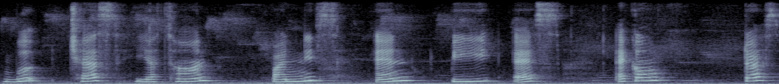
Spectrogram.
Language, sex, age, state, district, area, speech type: Kashmiri, female, 30-45, Jammu and Kashmir, Ganderbal, rural, read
